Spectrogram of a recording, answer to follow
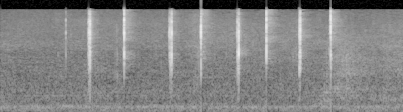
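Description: A small plastic Power Rangers Dino Charger toy clicking in the hand: a run of about eight sharp clicks, roughly three a second.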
